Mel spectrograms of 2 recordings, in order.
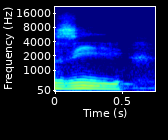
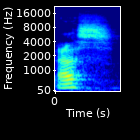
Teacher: If you're trying to if you're trying to feel it, you can just say S as an S versus Z as a Z and you can feel it vibrating versus not vibrating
